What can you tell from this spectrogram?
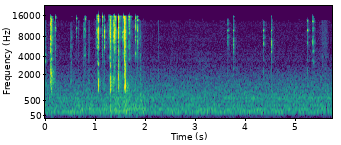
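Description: Typing on a computer keyboard: a quick flurry of keystrokes about a second in, followed by a few faint, sparse clicks.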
